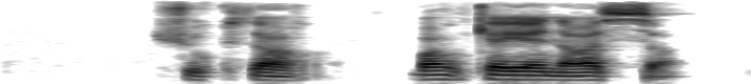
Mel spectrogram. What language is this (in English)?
Kabyle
